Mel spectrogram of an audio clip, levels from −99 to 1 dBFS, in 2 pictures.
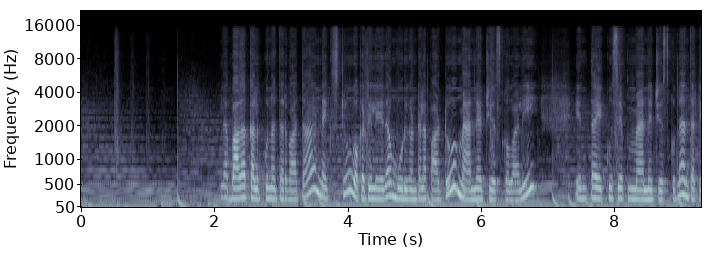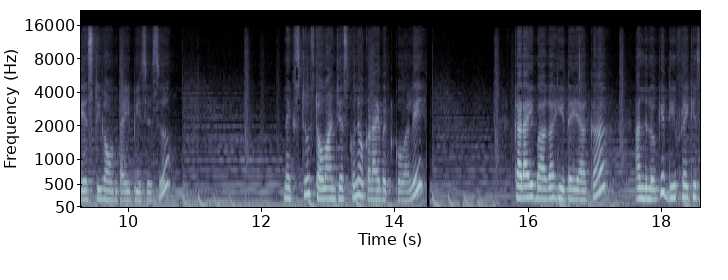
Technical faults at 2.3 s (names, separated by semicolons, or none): none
